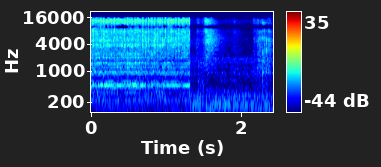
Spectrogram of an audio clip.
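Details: Triumph TR6, about 50 years old, frame trailing arm support: needle scaler's steady buzzing rattle turns suddenly duller and softer partway through where the steel is rotten and thin, revealing rusted-through frame metal that looked solid.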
